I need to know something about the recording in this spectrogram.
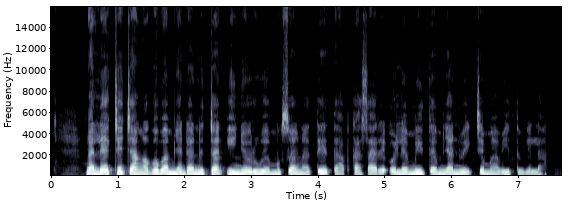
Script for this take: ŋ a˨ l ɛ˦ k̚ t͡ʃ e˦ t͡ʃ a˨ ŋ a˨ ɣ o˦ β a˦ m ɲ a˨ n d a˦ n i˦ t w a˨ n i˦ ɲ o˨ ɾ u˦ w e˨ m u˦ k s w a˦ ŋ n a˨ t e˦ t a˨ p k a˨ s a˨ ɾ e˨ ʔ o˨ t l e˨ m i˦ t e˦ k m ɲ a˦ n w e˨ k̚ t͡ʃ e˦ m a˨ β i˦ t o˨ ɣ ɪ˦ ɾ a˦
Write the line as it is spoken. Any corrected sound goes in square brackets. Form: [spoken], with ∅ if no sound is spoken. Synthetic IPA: ŋ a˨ l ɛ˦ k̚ t͡ʃ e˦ t͡ʃ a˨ ŋ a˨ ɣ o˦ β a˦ m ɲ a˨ n d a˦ n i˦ t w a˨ n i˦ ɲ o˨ ɾ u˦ w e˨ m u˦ k s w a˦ ŋ n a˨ t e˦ t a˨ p k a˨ s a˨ ɾ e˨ ʔ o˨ [∅] l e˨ m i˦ t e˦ [∅] m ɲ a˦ n w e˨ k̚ t͡ʃ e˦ m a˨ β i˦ t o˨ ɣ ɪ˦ [l] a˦

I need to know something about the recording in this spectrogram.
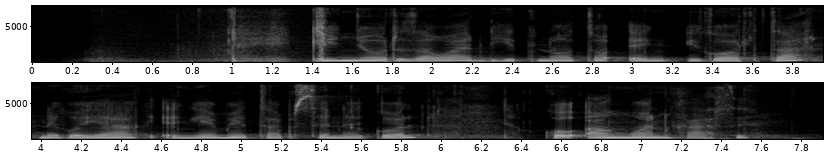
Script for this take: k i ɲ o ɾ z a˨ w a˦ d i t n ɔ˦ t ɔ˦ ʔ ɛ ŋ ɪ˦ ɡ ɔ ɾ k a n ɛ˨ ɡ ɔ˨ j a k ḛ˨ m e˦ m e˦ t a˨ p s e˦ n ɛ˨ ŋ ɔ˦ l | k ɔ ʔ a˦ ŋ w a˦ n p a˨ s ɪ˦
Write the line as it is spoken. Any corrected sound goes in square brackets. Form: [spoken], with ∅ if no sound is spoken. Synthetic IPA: k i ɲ o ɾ z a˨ w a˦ d i t n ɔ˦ t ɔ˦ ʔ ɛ ŋ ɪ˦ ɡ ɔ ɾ [t] a n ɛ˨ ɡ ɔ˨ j a k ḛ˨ [ŋ] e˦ m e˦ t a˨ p s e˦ n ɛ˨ [ɡ] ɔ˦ l | k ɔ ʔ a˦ ŋ w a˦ n [k] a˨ s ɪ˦

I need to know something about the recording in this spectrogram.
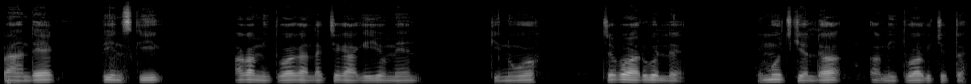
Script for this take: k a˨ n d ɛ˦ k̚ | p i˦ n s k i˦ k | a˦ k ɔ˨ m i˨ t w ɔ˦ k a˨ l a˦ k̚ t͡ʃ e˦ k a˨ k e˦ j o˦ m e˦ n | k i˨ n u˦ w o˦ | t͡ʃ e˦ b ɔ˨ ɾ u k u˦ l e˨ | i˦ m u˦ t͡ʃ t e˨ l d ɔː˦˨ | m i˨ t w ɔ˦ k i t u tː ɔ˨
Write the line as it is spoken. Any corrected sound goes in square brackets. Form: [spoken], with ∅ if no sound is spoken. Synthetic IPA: [p] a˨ n d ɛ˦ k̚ | p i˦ n s k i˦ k | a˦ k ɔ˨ m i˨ t w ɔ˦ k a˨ l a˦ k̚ t͡ʃ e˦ k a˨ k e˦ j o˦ m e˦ n | k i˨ n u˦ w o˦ | t͡ʃ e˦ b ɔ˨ ɾ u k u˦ l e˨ | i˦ m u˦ t͡ʃ [k] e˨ l d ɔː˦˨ | m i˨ t w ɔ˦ k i [t͡ʃ] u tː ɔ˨

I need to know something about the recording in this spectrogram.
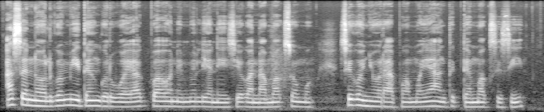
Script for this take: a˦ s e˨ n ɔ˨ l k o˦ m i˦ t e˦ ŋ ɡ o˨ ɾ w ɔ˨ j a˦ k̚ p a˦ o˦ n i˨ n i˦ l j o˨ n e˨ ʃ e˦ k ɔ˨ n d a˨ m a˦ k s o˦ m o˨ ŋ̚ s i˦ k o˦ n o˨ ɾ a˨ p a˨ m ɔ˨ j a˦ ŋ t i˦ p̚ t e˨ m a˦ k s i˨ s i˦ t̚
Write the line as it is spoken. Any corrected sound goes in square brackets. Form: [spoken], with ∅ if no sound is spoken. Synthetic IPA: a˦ s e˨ n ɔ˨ l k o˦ m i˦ t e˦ ŋ ɡ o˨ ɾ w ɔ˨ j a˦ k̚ p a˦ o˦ n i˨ [m] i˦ l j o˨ n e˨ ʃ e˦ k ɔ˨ n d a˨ m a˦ k s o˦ m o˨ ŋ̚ s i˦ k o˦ [ɲ] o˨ ɾ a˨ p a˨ m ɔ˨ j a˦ ŋ t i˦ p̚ t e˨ m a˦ k s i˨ s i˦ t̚

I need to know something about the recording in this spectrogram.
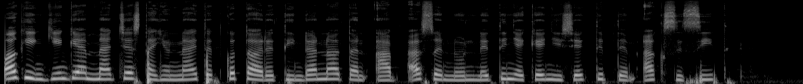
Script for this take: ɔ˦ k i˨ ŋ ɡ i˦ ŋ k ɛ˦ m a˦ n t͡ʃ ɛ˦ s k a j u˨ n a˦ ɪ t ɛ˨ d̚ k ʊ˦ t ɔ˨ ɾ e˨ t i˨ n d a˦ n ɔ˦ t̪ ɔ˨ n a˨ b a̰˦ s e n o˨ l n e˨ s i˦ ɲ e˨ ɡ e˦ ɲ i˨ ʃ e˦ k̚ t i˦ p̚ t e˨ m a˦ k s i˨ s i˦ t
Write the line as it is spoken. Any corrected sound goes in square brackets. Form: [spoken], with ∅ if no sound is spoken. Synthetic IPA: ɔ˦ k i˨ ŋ ɡ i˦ ŋ [ɡ] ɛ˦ m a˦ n t͡ʃ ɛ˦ s [t] a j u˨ n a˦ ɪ t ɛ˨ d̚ k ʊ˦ t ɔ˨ ɾ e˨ t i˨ n d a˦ n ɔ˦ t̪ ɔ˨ n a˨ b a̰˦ s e n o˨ l n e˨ [t] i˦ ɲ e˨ [k] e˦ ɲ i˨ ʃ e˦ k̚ t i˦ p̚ t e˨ m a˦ k s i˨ s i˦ t

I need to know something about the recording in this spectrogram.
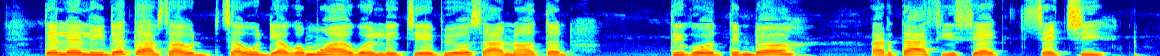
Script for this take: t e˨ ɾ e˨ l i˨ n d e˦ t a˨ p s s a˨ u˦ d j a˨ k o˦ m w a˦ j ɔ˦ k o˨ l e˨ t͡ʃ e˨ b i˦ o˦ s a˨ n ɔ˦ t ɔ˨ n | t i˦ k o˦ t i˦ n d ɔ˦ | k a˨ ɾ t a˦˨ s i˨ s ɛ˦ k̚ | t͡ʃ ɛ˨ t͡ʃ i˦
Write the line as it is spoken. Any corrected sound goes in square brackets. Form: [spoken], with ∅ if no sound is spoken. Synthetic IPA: t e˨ [l] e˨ l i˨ n d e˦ t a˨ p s s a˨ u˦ d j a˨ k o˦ m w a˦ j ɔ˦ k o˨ l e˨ t͡ʃ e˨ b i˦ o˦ s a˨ n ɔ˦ t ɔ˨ n | t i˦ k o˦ t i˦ n d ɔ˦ | k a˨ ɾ t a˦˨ s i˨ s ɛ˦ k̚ | t͡ʃ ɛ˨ t͡ʃ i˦

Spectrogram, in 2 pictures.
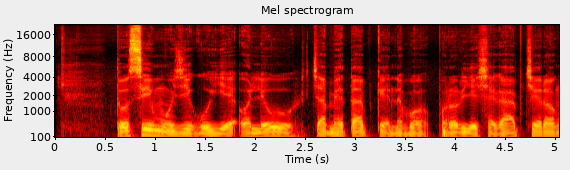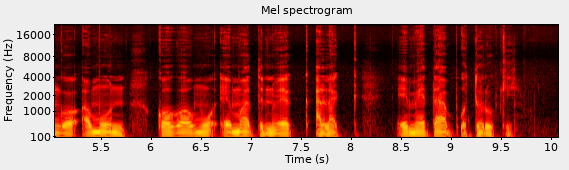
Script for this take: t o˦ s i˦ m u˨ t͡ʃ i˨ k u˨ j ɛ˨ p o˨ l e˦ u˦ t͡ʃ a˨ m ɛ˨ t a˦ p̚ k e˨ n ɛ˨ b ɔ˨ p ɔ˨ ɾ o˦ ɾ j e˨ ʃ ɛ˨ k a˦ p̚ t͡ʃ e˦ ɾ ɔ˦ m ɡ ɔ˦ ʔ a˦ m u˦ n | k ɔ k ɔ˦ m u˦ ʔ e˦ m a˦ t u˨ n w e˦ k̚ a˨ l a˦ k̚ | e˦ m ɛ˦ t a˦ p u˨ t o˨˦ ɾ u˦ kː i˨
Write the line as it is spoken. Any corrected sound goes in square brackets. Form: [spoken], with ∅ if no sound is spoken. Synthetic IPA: t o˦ s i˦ m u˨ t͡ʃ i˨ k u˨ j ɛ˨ [ʔ] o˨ l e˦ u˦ t͡ʃ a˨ m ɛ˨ t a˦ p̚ k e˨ n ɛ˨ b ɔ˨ p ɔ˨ ɾ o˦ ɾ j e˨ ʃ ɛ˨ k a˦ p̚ t͡ʃ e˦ ɾ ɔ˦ [ŋ] ɡ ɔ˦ ʔ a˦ m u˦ n | k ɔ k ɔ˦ m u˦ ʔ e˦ m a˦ t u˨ n w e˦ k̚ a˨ l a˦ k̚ | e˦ m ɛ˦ t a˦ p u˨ t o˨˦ ɾ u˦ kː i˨

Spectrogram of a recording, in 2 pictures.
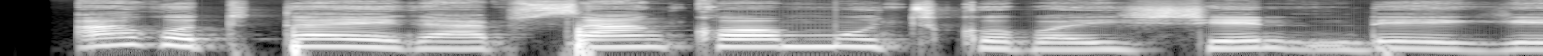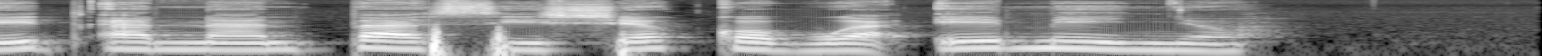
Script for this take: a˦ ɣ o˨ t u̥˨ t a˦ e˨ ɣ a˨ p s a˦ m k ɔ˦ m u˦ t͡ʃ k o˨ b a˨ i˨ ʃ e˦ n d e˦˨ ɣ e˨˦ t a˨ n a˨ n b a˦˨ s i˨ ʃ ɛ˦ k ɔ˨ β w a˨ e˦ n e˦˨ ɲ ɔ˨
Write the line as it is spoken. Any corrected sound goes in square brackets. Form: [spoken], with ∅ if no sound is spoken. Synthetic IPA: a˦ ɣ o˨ t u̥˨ t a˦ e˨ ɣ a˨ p s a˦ [ŋ] k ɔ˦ m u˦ t͡ʃ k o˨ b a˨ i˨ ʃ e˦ n d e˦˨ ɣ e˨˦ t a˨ n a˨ n [p] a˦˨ s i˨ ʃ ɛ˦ k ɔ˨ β w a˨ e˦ [m] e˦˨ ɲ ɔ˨

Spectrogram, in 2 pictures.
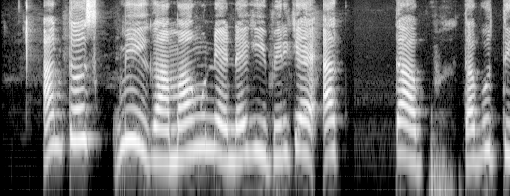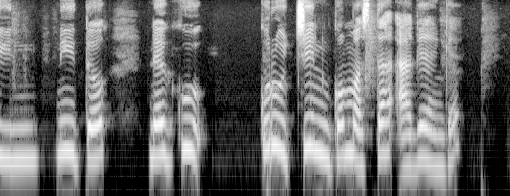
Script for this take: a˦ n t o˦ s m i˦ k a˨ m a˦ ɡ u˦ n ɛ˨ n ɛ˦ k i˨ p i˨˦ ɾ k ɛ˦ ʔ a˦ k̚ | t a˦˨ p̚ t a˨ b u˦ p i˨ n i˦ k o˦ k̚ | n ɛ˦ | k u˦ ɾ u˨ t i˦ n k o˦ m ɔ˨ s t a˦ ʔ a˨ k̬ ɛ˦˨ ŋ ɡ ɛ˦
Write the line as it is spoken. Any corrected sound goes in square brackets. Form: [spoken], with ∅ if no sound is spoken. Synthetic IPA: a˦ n t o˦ s m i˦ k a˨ m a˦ [ŋ] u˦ n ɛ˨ n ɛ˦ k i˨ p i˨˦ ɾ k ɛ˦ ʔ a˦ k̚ | t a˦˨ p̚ t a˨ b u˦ [t] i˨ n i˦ [t] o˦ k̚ | n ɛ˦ | k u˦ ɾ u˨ [t͡ʃ] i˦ n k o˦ m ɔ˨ s t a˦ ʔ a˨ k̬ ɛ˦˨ ŋ ɡ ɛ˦

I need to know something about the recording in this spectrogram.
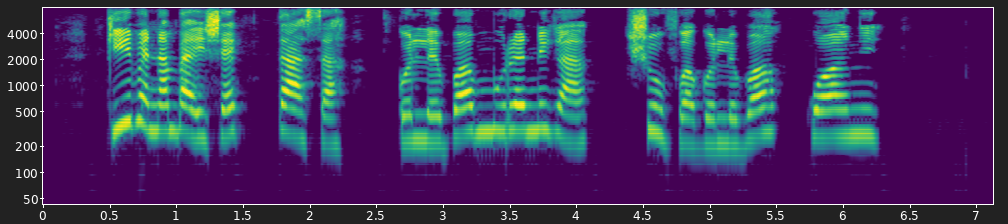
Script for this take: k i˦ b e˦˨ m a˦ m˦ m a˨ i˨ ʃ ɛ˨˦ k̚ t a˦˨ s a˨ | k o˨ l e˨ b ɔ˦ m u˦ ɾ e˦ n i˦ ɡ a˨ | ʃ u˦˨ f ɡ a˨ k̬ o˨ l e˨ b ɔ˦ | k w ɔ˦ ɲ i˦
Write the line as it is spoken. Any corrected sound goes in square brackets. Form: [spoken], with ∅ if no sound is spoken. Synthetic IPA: k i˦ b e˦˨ [n] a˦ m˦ [b] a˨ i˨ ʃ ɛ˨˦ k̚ t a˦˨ s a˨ | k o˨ l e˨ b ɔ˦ m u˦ ɾ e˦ n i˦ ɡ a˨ | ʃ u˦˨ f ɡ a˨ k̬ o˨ l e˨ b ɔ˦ | k w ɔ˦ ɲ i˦

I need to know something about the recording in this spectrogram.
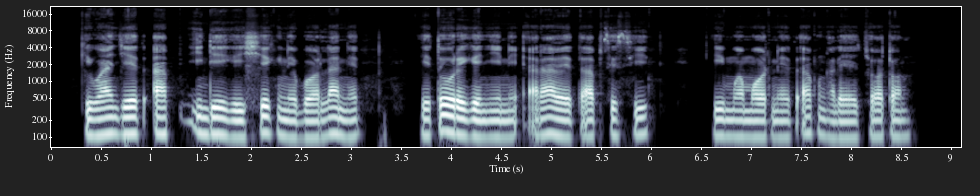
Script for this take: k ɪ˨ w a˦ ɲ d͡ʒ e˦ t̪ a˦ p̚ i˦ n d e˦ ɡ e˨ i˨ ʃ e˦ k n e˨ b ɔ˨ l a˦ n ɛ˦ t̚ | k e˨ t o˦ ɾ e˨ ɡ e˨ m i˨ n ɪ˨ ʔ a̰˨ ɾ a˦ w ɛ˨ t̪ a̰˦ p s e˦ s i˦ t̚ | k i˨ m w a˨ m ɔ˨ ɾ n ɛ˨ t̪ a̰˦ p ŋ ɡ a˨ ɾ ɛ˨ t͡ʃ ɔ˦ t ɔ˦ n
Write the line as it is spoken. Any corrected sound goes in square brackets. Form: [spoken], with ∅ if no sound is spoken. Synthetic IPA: k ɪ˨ w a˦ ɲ d͡ʒ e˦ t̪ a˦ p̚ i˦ n d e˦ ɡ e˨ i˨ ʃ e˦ k n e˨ b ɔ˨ l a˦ n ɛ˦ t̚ | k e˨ t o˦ ɾ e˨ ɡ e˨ [ɲ] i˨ n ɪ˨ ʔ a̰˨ ɾ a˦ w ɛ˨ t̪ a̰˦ p s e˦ s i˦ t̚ | k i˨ m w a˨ m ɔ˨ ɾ n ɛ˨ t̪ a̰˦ p ŋ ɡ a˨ [l] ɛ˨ t͡ʃ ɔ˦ t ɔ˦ n

